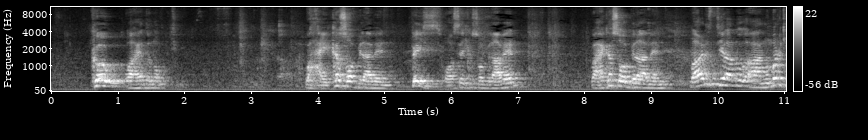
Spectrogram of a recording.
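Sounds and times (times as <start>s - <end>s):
man speaking: 0.6s - 2.1s, 3.4s - 7.1s, 8.1s - 11.0s.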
